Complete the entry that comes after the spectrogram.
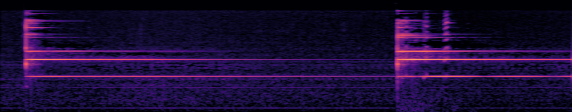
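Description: A steel chromoly camshaft timing gear is tapped twice in a ring test, and each strike produces a clear, high-pitched bell-like ring that sustains for several seconds. The clean ringing confirms it is a true steel chromoly cam gear.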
